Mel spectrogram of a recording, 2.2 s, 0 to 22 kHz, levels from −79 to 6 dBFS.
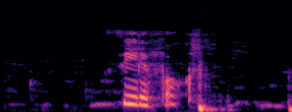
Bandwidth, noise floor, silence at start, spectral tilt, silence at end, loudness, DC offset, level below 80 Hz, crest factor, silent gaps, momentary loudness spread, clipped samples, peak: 7.4 kHz; -58 dBFS; 0.75 s; -7 dB/octave; 0 s; -19 LUFS; under 0.1%; -48 dBFS; 18 dB; none; 7 LU; under 0.1%; -2 dBFS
